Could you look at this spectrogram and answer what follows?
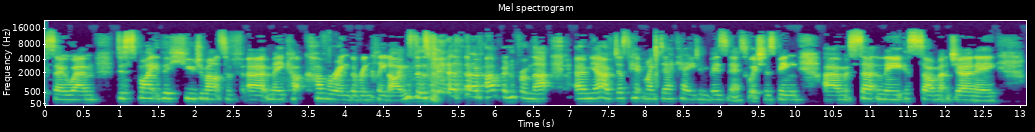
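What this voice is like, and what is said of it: British English accent. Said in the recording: “I did actually start my education and training business in the UK, as you can probably tell from my accent”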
